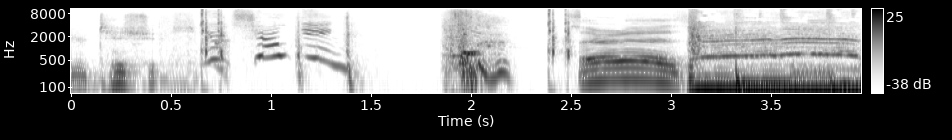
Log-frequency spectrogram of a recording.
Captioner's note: Stewey coughs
